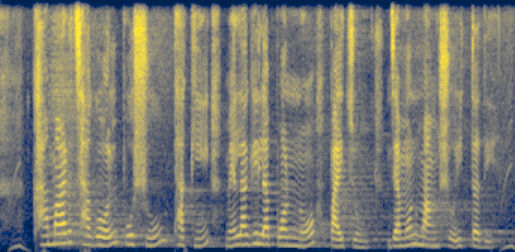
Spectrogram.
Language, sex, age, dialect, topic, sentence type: Bengali, female, 18-24, Rajbangshi, agriculture, statement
